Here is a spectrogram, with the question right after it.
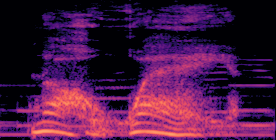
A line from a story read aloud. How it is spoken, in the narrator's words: Rowan breathed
